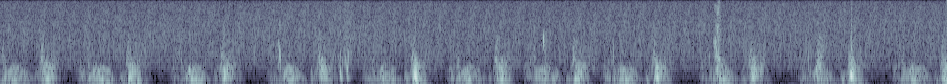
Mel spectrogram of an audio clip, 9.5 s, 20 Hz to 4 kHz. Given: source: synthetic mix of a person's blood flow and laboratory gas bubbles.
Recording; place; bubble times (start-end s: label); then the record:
Doppler ultrasound of blood flow; precordium
2.76-2.84 s: bubbles
3.38-3.52 s: bubbles
5.42-5.48 s: bubbles
7.13-7.26 s: bubbles
8.15-8.26 s: bubbles
From the record:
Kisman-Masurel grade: 121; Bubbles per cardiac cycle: 1 to 2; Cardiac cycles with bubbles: 10 to 50%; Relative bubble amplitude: barely perceptible (0.100 to 0.250); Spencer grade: 2 (many but less than half of the cardiac periods contain bubble signals, singularly or in groups); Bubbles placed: anywhere in the cardiac cycle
